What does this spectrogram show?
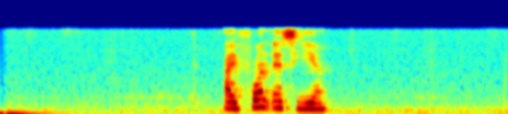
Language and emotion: Russian, neutral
